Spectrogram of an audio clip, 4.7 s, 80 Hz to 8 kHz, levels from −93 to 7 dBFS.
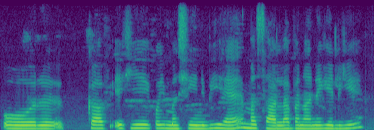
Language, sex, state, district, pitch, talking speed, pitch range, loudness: Hindi, female, Haryana, Jhajjar, 200 Hz, 140 wpm, 195-215 Hz, -15 LUFS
